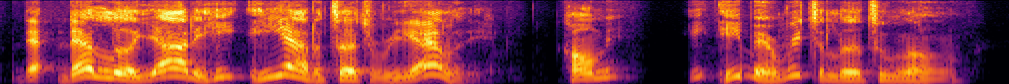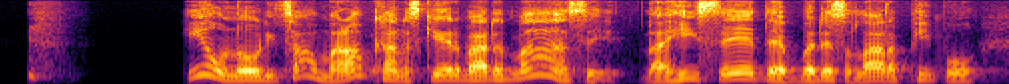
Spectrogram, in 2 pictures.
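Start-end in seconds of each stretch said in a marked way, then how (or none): 0.1-8.1 high, animated, put-on voice with swinging pitch. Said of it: "That was a good impersonation".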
